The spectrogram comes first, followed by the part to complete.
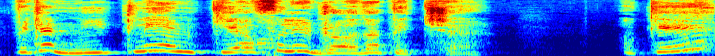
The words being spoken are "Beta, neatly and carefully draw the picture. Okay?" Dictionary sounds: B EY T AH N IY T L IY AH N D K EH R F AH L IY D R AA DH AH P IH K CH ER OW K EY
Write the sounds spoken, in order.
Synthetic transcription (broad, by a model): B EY T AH N IY T L IY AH N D K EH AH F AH L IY D R AA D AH P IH CH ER OW K EY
